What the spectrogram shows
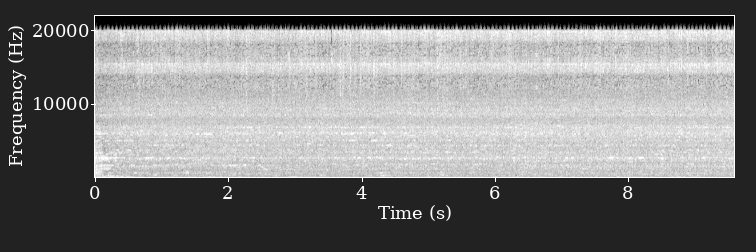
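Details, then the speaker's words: Package AC unit with a constant high-pitched squeal over a steady rush of air, pitch unchanging, louder as it shuts down and heard floors below. Dry fan bearing squeal; oiling it is planned. "यही sound है और बंद हो रहा है तो और भी ज्यादा हो रहा है और पूरा नीचे तक का जा रहा है"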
